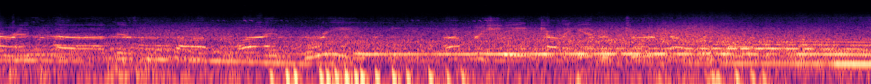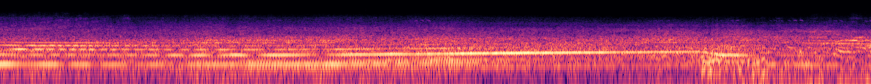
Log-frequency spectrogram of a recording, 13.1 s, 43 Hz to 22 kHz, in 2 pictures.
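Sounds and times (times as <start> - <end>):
car engine at high revs: 0.0 - 13.0.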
